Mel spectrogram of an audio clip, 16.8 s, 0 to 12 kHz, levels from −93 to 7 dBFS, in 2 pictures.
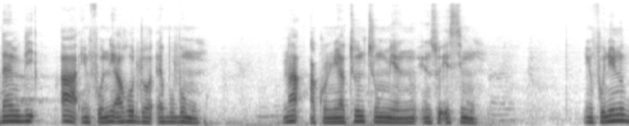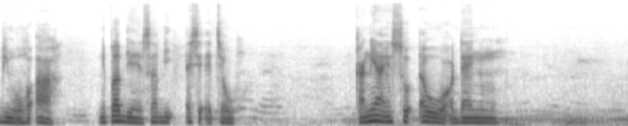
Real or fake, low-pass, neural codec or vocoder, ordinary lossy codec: fake; 10.8 kHz; autoencoder, 48 kHz, 128 numbers a frame, DAC-VAE, trained on Japanese speech; MP3, 96 kbps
